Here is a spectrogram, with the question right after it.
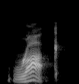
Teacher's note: its coda c k r o c k in english but the sounds are just r a k that's a closed syllable with three sounds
